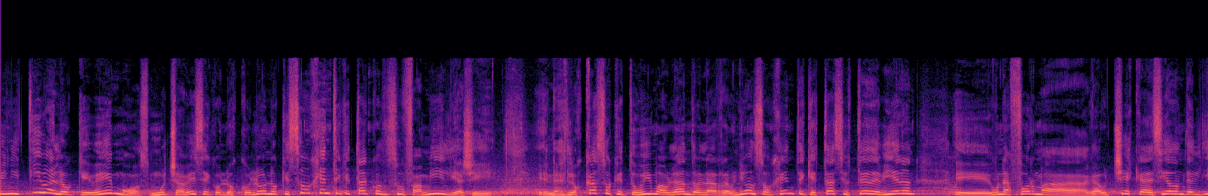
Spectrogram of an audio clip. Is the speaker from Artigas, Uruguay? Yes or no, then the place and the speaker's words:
yes; Bella Unión, Artigas, Uruguay; en mi caso, que soy de Bella Unión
